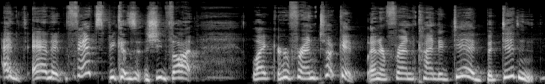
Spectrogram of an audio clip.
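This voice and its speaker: Here the older woman's podcast voice is high and expressive, at a normal speed. She chats casually through personal stories, speaking directly to listeners.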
